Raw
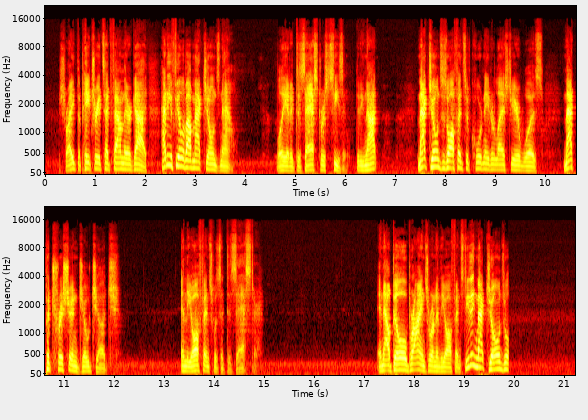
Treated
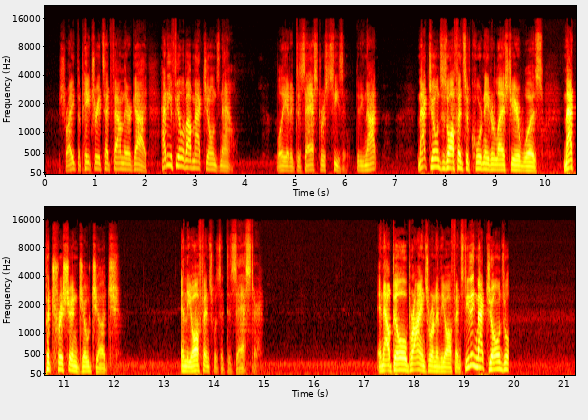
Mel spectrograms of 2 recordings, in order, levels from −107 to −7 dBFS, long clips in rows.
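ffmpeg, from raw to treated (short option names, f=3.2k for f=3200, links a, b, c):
-af "volume=9dB,afade=t=in:st=7.62:d=0.7:silence=0.298538,afade=t=out:st=13.71:d=0.3:silence=0.354813,afade=t=in:st=14.01:d=0.67:silence=0.375837"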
